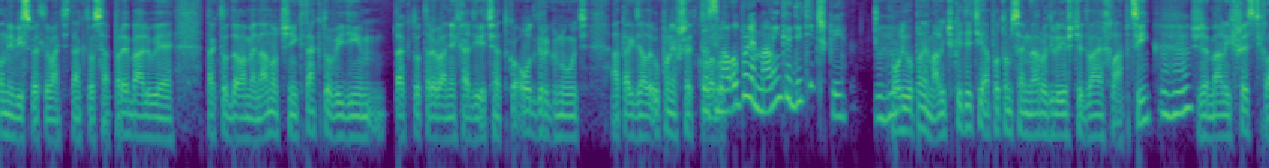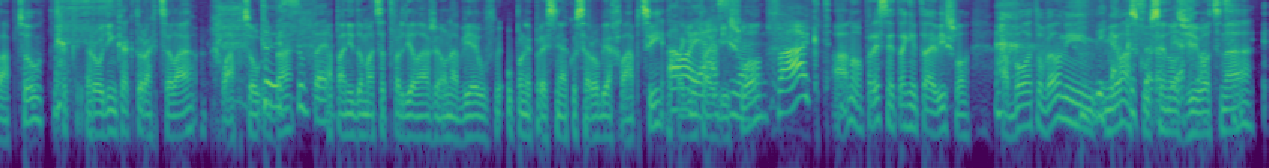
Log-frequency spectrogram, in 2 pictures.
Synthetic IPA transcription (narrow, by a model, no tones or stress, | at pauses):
lmiʋisʋɛt̪lʎɔʋact̪akt̪ɔsa̰pɾɛbaʎujɛt̪ak̚t̪ɔd̪aːʋamɛnanɔt͡ʃɲiːkt̪akt̪ɔʋiɟiːmt̪akt̪ɔt̪ɾɛbaɲɛxaɟɪɛ̰cat̪kɔ̰ʔɔd̪ɡr̩ɡnuːcʔa̰t̪aɡɟalɛjuːpl̩ɲɛfʃɛt̪̚kɔɔlɛsibaluːp̬l̩ɲɛmaliŋkɛɟɛcit͡ʃki | bɔliuːpl̩ɲɛmalit͡ʃkɛɟɛciapɔt̪ɔmsaimnaɾɔɟiliɛʃcɛd̪ʋajaxla̰pt͡siɦt͡ʃiʒɛmaliʃɛscxla̰pt͡sɔʊakɾɔɟiŋkakt̪ɔɾaːxt͡sɛlaxla̰pt͡sɔʊʔtibasupɛɾa̰paɲid̪ɔmaːt͡sat̪ʋr̩ɟilaʒɛɔnaʋɪɛuɛuːpl̩ɲɛpɾɛsɲɛakɔsaɾɔbɪaxla̰pt͡siat̪aɡimt̪ɔajʋiʃlɔfakt̪ʔa̰nɔpɾɛsɲɛt̪aɡimt̪ɔajʋiʃlɔabɔlat̪ɔʋɛʎmimilaːskuːsɛnɔzɟʒiʋɔt̪naː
